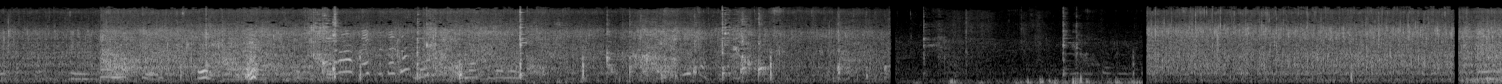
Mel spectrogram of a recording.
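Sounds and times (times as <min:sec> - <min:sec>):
meat and potatoes sizzling in oil: 0:00.0 - 0:09.6, 0:10.6 - 0:15.0
spatula scraping a pan: 0:01.0 - 0:10.0.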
